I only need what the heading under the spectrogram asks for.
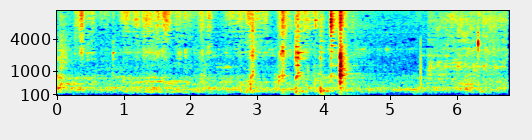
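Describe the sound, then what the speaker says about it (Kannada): An aluminium baking vessel is greased, making faint scraping and light metallic clinks and taps that come in small bursts, close and quiet, with no speech. "ನಾವು ಅಲ್ಯೂಮಿನಿಯಂ ಪಾತ್ರೆನ ಸ್ವಲ್ಪ ಗ್ರೀಸ್ ಮಾಡ್ಕೊಳ್ಳೋಣ"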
